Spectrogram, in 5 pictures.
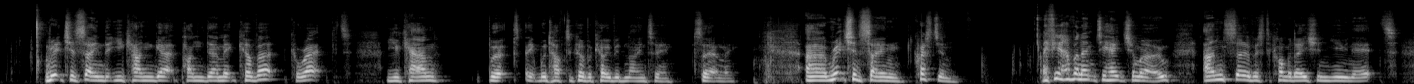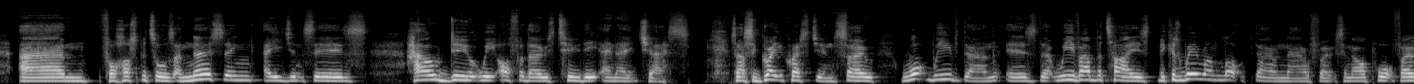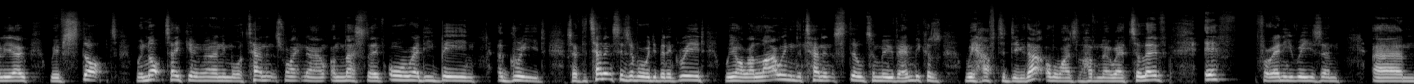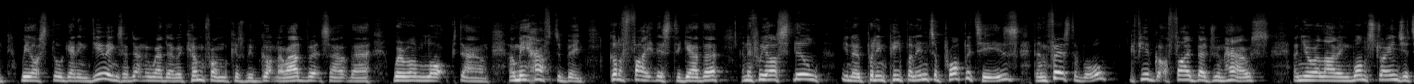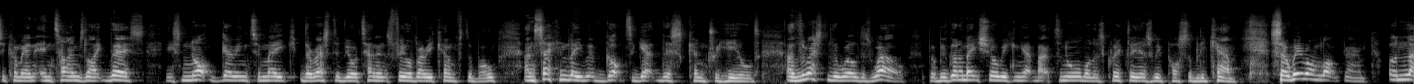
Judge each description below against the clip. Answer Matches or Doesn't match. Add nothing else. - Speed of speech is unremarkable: Doesn't match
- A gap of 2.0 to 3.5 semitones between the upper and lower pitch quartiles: Matches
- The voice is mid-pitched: Matches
